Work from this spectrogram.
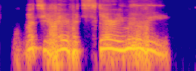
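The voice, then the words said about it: Ghostface horror-villain voice impression. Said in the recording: “do a ghost face impression? ... You're about 65% there.”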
